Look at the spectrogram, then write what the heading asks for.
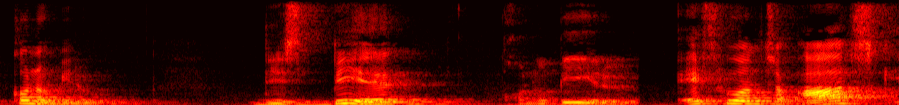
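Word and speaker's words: ビール: So the long vowel is important. If you notice, if you pronounce biru with a short vowel, we'll actually get a different word. Biru means building.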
